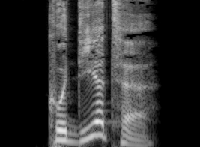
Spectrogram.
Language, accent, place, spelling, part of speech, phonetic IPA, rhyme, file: German, Germany, Berlin, kodierte, adjective / verb, [koˈdiːɐ̯tə], -iːɐ̯tə, De-kodierte.ogg
- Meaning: inflection of kodieren: 1. first/third-person singular preterite 2. first/third-person singular subjunctive II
